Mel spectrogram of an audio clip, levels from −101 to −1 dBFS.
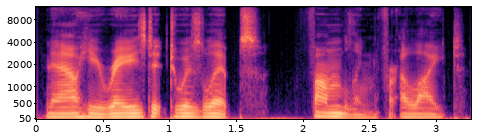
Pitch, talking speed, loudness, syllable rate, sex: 95 Hz, 200 wpm, -17 LUFS, 4.7 syllables/s, male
